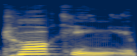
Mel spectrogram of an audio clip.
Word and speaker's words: talking: I'll be talking about, moi pral parler sous, I will be talking about, regardez bien pour le mot talking, non? Si c'est participe présent, conjugué au futur, c'est I'll be talking about, où accent tombé, accent tonique là, koto doué prononcer, tombé sous premier syllabe.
